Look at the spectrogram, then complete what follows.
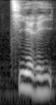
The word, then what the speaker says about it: Thierry: you say his name correctly you will say thierry only thierry tyrion so the h at the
